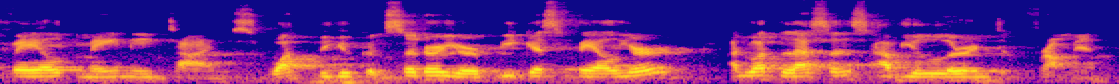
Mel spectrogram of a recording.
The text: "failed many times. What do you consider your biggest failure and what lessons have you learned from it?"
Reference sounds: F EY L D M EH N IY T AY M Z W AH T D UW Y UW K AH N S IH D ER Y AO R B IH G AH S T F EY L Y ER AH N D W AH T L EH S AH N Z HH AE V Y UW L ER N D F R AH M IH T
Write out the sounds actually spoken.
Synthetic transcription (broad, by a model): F EY L D M EH N IY T AY M S W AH T D UW Y UW K AH N S IH D ER Y AO R B IH G AH S T F EY L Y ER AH N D W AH T L EH S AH N S HH AE V Y UW L ER N D F R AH M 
